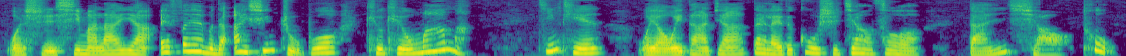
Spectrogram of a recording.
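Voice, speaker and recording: A woman hosting a children's story session, narrating gently and expressively in a sing-song way. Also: medium pitch.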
